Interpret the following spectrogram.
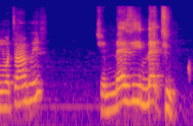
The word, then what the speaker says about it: Chimezie Metu: Chimezie Metu. Chimezie Metu of the Sacramento Kings.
